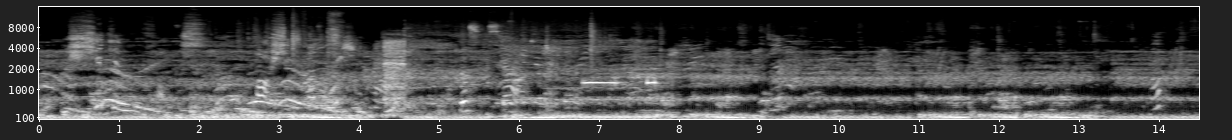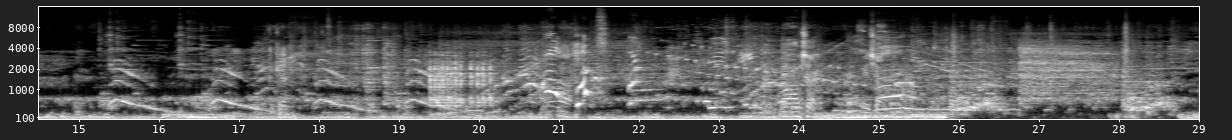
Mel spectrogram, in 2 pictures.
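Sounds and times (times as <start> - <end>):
people's voices: 0.0 - 29.0.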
